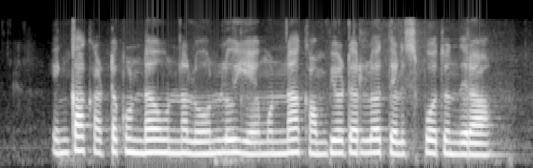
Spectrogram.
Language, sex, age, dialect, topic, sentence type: Telugu, male, 60-100, Utterandhra, banking, statement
